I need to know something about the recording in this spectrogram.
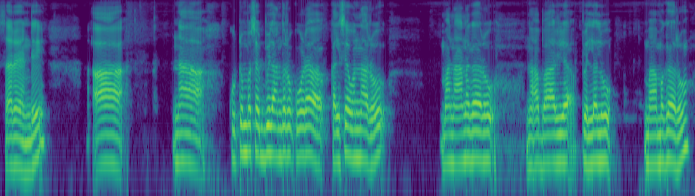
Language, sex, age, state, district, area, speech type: Telugu, male, 60+, Andhra Pradesh, Vizianagaram, rural, spontaneous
